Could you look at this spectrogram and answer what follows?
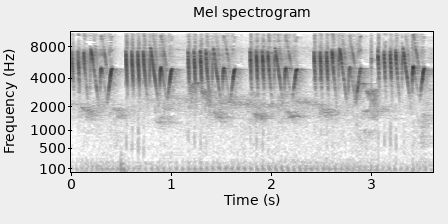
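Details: Fighter-type hill prinia singing rapid, high-pitched chattering phrases of V-shaped sweeps, about four phrases in under four seconds, each separated by a short silent gap.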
